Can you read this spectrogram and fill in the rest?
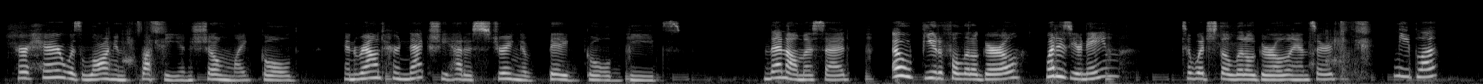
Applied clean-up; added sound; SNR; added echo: neural separator model SepFormer DNS4.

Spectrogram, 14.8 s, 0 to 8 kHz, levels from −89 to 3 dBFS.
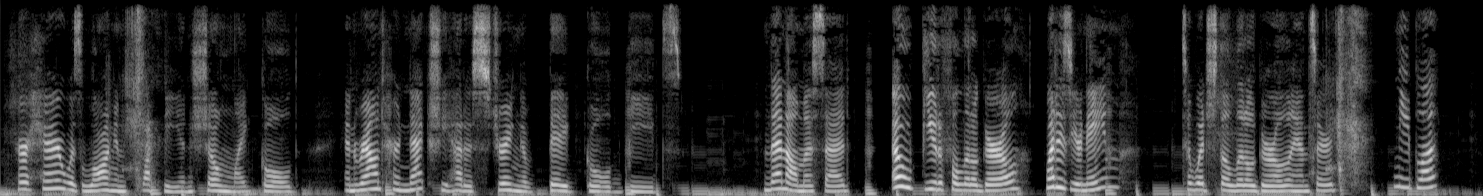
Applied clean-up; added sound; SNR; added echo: neural mask model RNNoise.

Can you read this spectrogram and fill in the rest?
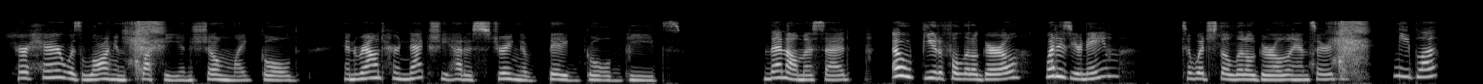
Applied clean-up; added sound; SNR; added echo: neural mask model Resemble Enhance denoiser.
